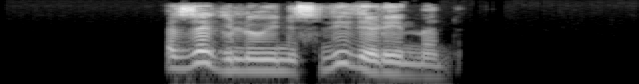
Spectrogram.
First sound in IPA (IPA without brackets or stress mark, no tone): æ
